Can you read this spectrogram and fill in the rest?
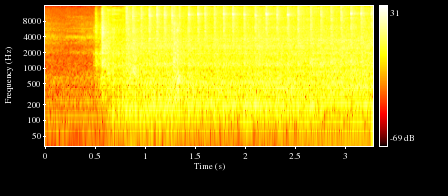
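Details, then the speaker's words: Husqvarna 150BT backpack blower, rebuilt from a pile of parts after a no-start (owner blamed the coil; carb kit fitted), fully reassembled and tested the next day: catches at once, steady even two-stroke drone, no misfires or surging; running properly. "well there you go so you saw this blower go from a pile of parts to an actual working machine pretty cool huh"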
